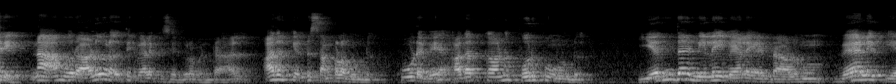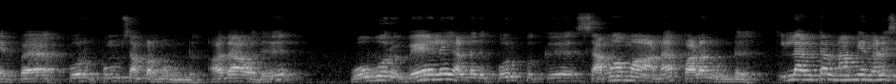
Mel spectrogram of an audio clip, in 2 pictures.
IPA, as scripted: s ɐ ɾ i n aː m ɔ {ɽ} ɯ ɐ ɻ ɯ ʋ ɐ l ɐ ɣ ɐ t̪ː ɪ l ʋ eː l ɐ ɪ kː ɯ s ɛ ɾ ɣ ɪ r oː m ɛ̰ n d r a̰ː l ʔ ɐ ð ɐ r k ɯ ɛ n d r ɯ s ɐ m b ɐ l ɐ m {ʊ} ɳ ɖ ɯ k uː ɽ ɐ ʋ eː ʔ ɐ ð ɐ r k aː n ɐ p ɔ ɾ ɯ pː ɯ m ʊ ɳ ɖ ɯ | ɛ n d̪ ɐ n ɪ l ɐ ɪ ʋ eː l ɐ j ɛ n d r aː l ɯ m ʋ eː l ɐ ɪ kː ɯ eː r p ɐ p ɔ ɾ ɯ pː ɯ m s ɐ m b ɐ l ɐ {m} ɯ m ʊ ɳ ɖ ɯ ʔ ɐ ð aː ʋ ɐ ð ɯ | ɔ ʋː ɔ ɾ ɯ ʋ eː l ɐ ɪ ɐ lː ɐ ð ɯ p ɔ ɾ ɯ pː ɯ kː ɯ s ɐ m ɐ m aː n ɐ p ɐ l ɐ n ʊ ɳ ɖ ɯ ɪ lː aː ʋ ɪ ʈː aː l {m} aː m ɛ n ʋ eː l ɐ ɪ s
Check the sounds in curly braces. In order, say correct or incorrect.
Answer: incorrect, correct, correct, incorrect

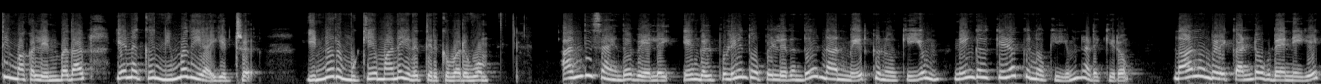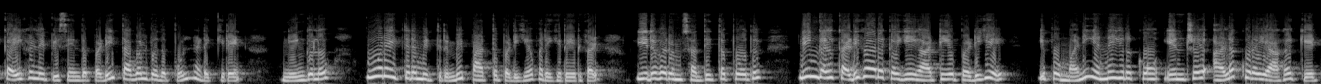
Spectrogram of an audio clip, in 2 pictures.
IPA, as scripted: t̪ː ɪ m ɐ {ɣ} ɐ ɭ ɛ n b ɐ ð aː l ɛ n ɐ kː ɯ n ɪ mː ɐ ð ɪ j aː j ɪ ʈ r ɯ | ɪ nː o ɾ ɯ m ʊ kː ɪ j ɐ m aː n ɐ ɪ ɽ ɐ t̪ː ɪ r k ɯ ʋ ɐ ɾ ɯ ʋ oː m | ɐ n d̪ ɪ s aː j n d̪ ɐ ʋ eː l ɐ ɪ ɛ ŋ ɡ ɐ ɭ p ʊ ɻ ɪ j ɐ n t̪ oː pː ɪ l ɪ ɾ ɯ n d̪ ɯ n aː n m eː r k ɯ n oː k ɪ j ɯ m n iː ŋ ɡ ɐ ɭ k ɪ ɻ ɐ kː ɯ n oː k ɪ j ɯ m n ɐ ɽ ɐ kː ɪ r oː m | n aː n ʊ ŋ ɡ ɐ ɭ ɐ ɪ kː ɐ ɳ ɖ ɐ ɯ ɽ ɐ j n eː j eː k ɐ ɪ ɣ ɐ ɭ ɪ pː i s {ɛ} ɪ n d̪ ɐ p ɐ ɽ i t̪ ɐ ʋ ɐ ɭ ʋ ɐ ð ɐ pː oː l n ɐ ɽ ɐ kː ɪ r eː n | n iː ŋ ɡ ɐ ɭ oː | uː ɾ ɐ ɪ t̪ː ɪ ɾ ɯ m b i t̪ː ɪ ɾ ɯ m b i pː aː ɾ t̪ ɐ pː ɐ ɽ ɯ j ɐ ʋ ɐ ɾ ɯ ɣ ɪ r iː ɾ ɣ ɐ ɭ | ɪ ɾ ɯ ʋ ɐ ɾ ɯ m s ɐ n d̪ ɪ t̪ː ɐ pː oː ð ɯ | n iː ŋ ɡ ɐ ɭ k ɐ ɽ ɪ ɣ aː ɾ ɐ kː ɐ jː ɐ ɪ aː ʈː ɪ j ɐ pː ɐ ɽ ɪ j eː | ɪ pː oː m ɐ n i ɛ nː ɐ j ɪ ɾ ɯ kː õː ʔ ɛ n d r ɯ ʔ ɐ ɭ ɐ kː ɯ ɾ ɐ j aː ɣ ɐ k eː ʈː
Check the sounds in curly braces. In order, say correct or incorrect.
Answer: correct, correct

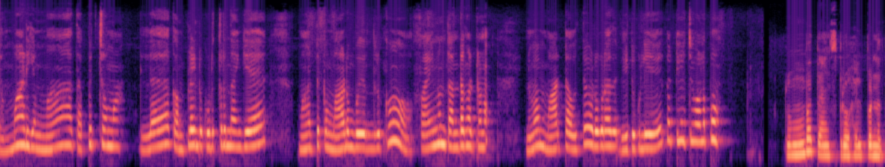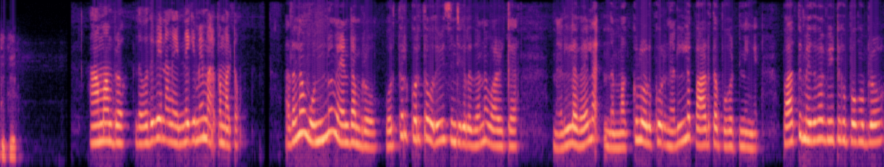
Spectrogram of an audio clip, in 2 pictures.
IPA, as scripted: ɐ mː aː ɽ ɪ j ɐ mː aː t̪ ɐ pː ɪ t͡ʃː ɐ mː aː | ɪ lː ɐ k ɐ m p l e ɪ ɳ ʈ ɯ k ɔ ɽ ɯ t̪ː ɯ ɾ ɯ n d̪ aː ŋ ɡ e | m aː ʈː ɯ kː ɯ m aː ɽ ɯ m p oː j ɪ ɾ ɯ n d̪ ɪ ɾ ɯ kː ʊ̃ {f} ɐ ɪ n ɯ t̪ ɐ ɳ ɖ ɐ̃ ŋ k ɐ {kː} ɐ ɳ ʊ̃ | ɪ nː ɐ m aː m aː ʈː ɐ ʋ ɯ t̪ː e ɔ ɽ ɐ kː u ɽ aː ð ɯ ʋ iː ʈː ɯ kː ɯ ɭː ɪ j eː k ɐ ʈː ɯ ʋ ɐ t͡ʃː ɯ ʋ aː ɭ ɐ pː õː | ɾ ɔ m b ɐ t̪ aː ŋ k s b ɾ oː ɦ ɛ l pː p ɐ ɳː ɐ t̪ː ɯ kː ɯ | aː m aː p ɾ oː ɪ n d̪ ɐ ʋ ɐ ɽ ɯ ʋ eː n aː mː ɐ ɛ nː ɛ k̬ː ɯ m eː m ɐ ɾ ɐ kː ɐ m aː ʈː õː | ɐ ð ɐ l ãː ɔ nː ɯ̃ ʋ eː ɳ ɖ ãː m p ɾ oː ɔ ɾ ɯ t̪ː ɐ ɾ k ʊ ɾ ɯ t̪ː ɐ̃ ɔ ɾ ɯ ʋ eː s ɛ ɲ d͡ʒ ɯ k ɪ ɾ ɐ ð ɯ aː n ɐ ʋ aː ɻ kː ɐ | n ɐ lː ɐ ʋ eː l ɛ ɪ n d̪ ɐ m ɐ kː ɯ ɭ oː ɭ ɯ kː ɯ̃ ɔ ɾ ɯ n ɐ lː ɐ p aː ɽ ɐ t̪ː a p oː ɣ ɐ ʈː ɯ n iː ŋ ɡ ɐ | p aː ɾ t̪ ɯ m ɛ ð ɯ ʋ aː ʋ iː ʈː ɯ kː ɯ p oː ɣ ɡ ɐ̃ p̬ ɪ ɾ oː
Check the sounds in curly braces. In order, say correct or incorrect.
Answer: correct, incorrect

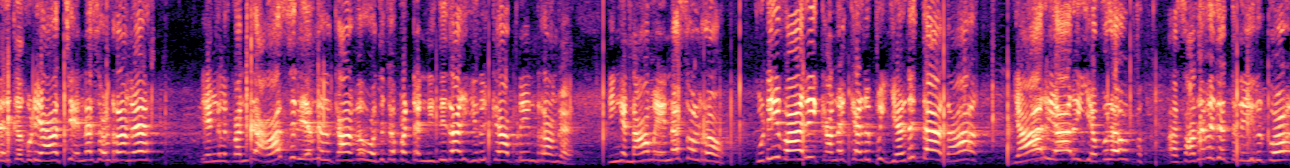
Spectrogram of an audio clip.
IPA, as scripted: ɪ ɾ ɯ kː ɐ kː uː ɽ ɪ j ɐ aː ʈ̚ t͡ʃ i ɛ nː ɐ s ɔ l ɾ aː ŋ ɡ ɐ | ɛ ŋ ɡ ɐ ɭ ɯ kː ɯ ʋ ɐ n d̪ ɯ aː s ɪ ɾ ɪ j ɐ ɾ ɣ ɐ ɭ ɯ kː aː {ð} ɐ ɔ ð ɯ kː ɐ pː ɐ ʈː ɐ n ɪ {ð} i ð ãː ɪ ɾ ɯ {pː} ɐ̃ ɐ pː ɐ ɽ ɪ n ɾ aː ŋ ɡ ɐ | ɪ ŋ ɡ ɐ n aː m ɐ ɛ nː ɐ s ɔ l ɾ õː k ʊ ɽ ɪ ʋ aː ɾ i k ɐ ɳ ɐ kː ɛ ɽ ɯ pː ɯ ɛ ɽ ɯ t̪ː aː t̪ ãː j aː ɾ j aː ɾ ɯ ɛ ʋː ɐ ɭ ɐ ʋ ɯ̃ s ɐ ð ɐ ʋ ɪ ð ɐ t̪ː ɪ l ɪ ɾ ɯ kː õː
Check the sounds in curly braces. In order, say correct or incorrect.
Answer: incorrect, correct, incorrect

